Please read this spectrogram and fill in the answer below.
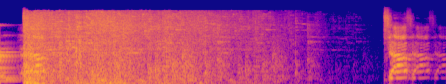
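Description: A breaking-glass crash used as a sound effect in an electronic dance track: it starts suddenly with the beat cut out and fades away over about three seconds into silence. A short vocal sample comes in near the end.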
